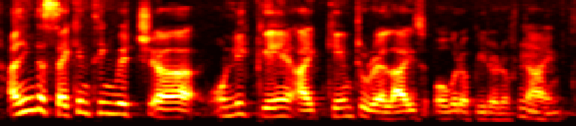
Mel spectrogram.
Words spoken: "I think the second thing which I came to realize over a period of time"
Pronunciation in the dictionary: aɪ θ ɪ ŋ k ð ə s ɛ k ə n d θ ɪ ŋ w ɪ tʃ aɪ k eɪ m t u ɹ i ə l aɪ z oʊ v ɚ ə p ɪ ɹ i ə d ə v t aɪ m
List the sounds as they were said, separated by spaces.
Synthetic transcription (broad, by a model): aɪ t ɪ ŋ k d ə s ɛ k ə n d t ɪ ŋ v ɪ tʃ aɪ k eɪ m t u ɹ i ə l aɪ z oʊ v ɚ ə p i ɹ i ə d ə v t aɪ m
